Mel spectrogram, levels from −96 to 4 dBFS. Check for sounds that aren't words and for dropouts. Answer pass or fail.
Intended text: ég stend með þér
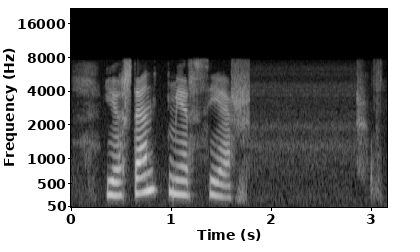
pass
